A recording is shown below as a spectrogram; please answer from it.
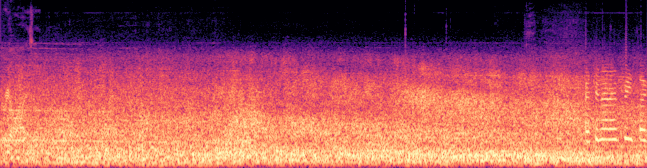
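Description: An Endeavor regional jet departs Raleigh-Durham for LaGuardia, its engine roar loud and steady throughout, with wind buffeting the microphone and a voice talking underneath.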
